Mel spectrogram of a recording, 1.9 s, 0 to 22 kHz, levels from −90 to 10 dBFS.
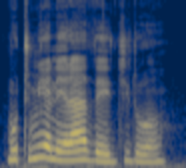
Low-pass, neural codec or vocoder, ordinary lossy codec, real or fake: none; none; none; real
